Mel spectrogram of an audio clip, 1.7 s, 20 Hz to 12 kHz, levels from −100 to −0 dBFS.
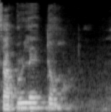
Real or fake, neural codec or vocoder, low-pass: fake; codec, 44.1 kHz, 7.8 kbps, DAC; 10.8 kHz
